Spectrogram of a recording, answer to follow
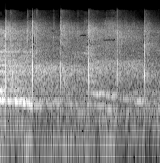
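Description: Squash play on a court with a wooden floor: a string of sharp knocks, about three a second, from the ball and the players' feet. A pitched squeal slides downward in the first half second.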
